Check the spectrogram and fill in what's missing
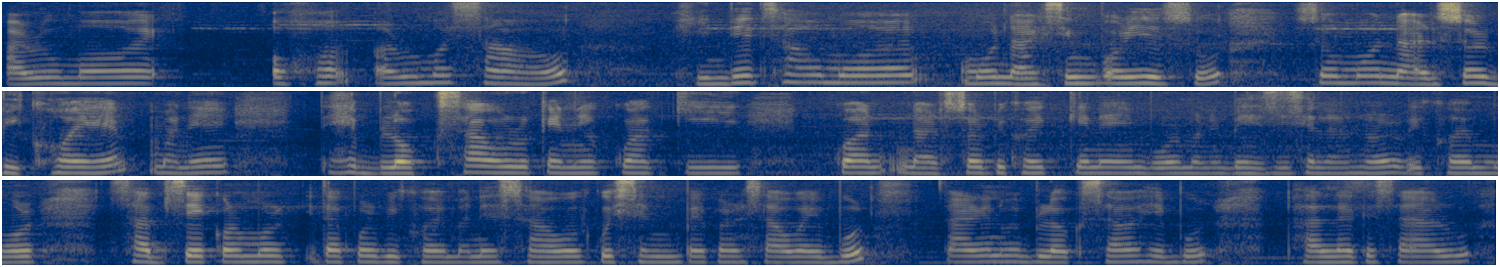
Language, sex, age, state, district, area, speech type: Assamese, female, 18-30, Assam, Barpeta, rural, spontaneous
